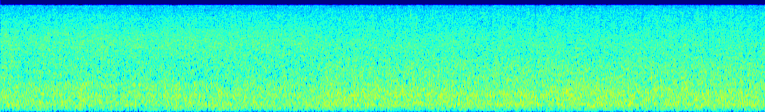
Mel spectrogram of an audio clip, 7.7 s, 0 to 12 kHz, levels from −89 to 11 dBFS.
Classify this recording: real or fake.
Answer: real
